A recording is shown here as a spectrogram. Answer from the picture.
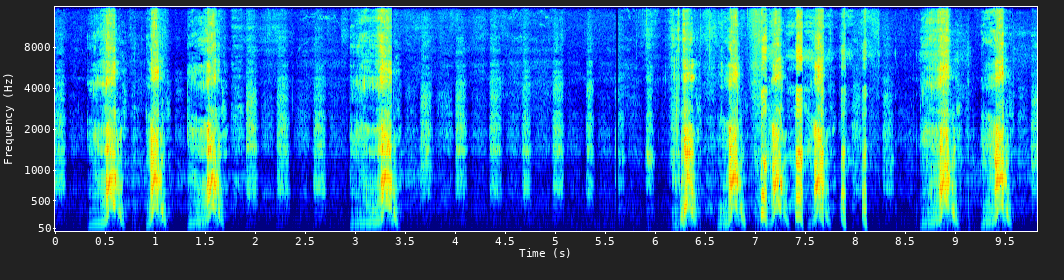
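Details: German Shepherd personal protection dog, unprovoked, reacting to two people standing close to him and his owner: loud harsh barks in bursts, separated by rapid soft panting breaths, with a brief pause midway.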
